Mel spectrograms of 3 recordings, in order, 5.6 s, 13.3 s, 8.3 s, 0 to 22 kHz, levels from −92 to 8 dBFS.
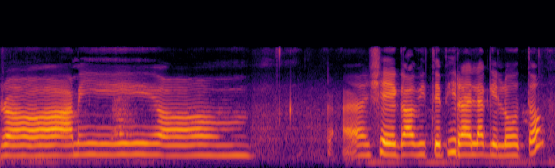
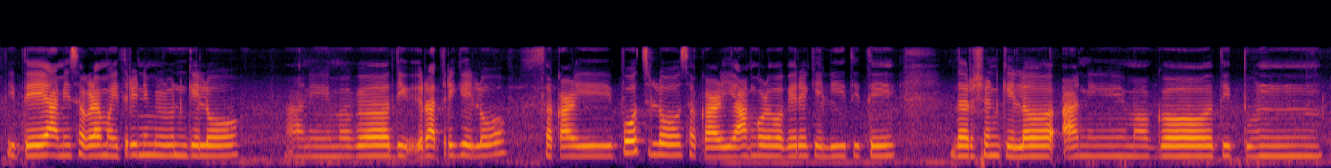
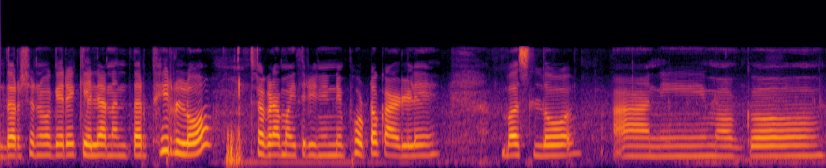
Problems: constant background noise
